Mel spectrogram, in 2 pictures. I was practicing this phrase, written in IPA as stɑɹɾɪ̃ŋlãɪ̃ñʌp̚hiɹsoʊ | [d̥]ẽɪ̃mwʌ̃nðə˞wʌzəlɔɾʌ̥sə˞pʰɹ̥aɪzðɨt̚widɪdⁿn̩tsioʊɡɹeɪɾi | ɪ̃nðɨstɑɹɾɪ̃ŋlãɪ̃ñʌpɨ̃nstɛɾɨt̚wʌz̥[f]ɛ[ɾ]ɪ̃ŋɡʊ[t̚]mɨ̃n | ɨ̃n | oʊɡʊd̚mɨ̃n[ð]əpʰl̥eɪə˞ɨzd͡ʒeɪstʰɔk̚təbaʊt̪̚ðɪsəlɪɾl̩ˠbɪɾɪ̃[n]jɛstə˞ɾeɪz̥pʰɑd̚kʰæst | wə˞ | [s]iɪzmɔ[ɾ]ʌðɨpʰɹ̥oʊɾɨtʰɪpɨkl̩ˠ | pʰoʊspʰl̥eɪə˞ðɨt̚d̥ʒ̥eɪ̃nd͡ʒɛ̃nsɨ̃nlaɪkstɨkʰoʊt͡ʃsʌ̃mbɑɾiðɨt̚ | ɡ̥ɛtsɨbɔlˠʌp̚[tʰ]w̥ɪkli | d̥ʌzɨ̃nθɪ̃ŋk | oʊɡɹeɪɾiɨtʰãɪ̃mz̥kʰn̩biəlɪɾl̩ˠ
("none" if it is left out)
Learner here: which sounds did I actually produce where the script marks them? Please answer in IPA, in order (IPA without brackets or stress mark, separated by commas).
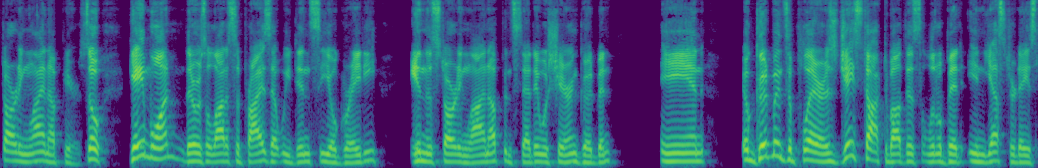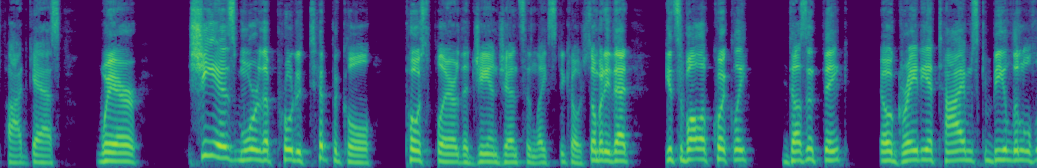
ɡ̥, ʃ, ɹ, d̚, z, n, ʃ, ɹ, kʰ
